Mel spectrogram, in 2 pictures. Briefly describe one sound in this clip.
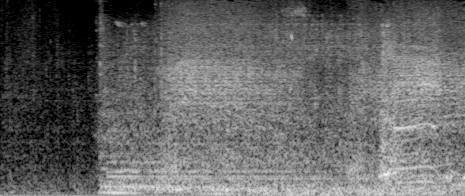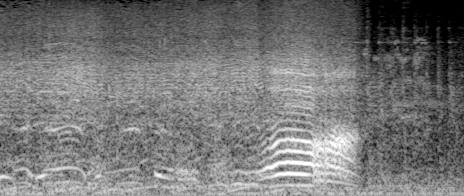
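A chainsaw engine roars and revs.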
